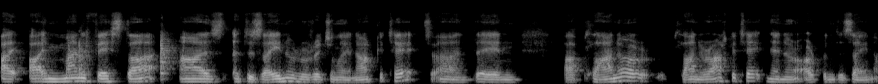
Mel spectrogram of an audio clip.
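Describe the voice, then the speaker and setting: Against a quiet background, a man with a slight Scottish accent speaks at a medium pitch. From Scotland, Glasgow. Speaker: urban designer. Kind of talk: interview. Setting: video call. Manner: halting.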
